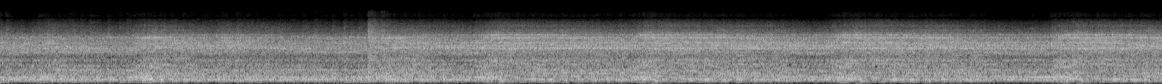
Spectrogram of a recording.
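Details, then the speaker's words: Suzuki DS90 two-stroke after rebuild with used replacement crank, first heat cycle, idle adjusted up as it was a little too low: bright, raspy note runs evenly at a fast idle without misfires or rattles; good health. "let's give it a go and give it its first heat cycle sounds good to me"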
